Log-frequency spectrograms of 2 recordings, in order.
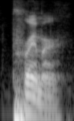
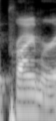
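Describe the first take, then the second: First: "Primer." with a short I, PRIM-er, rhymes with Skinner. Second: "Primer" with a long I, PRY-mer, rhymes with Slimer. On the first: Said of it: "some people say Primer as in S- ... Skinner". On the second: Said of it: "say Primer as in Slimer". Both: Shown as a demonstration.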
